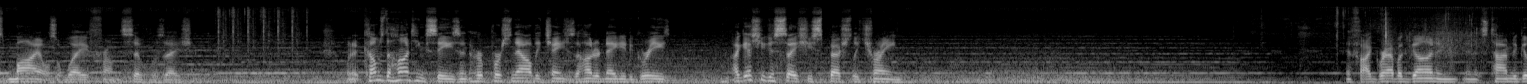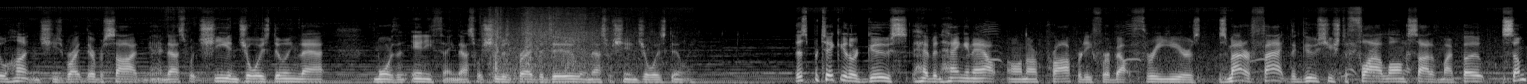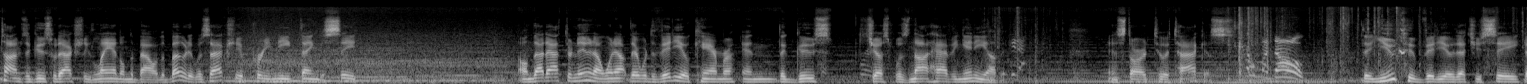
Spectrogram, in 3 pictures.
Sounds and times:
Music: 0.0s - 45.8s
Speech: 3.5s - 6.7s, 7.3s - 9.0s, 13.5s - 22.2s, 23.2s - 34.1s, 35.8s - 40.8s, 41.6s - 43.6s, 44.2s - 45.8s.

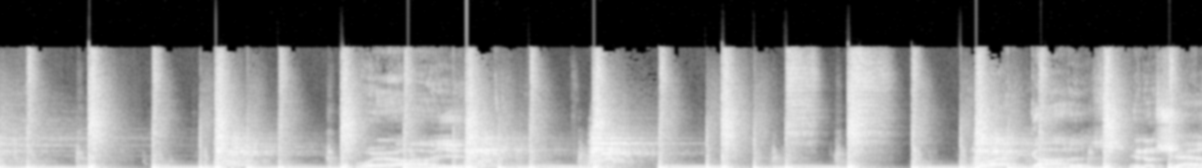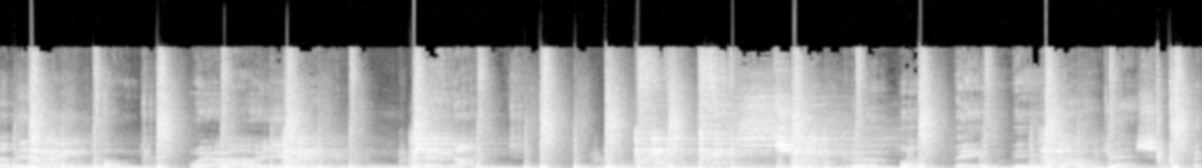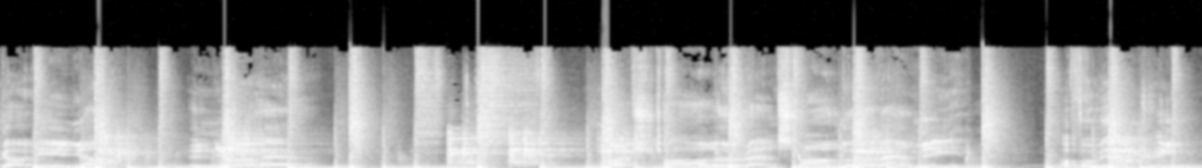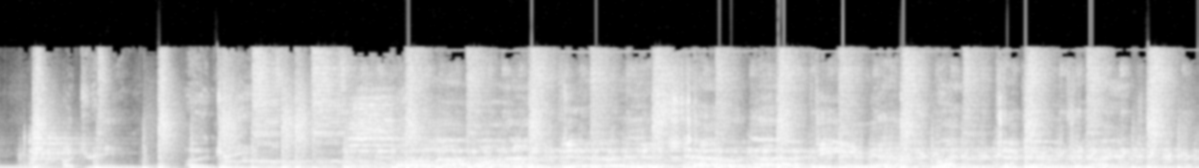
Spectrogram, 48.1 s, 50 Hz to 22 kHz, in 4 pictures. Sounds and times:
Music: 0.0s - 48.0s.

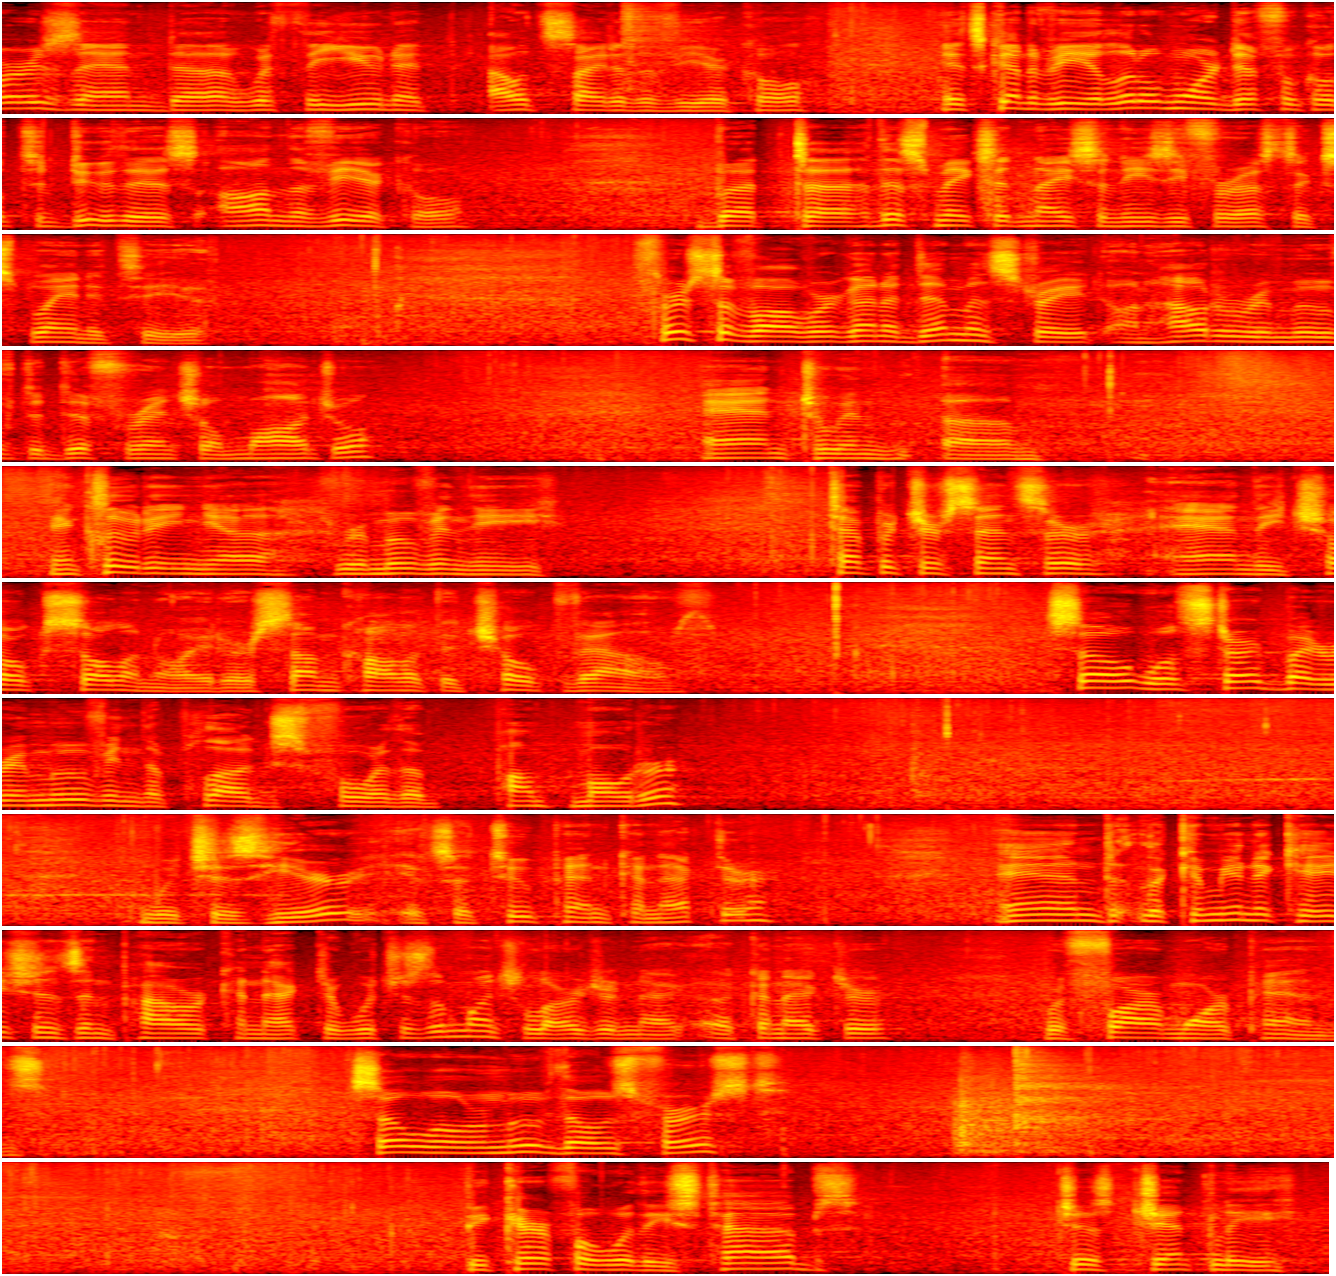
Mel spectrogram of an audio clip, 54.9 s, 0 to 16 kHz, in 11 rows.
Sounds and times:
Speech: 0.0s - 6.8s, 7.6s - 10.8s, 12.4s - 16.4s, 17.6s - 19.0s, 20.2s - 22.1s, 23.1s - 27.7s, 28.9s - 32.6s, 35.5s - 38.0s, 38.7s - 45.2s, 46.3s - 48.0s, 51.7s - 53.2s, 53.9s - 54.9s.

